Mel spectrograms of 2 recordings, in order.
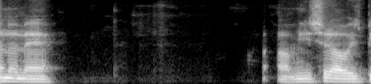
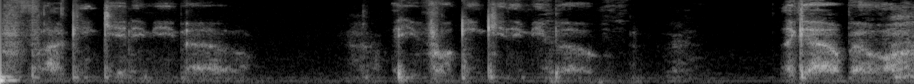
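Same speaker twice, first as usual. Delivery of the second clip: a stunned whisper; whispered disbelief; 31 dB quieter than usual. Real, not acted. Streamer after losing his parlay, stunned whisper. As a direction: whisper it, unable to believe it.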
